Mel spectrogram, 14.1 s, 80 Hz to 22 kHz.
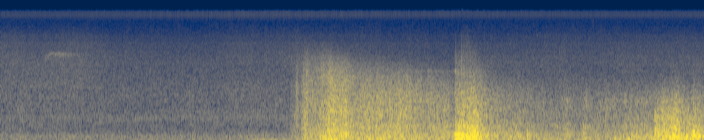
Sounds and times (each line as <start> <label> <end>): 0.0 rain 14.0
5.8 thunder 14.0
